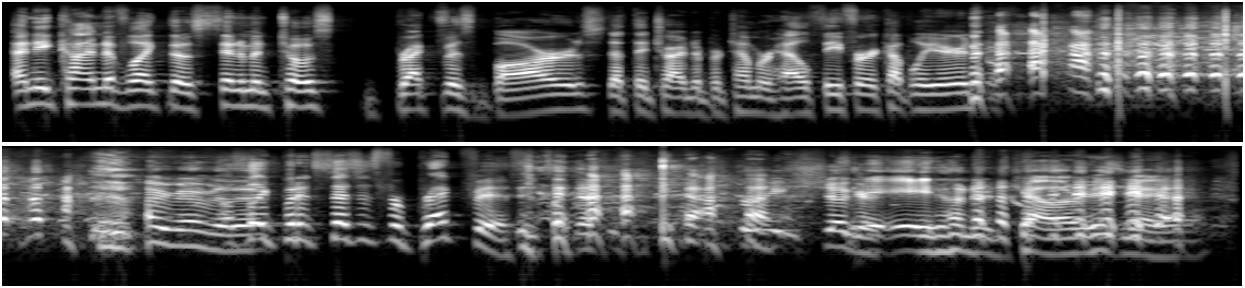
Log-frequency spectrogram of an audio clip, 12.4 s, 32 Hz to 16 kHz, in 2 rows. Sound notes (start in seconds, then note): 4.9 laughs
